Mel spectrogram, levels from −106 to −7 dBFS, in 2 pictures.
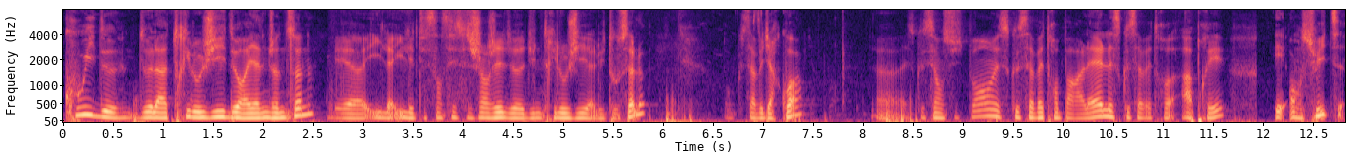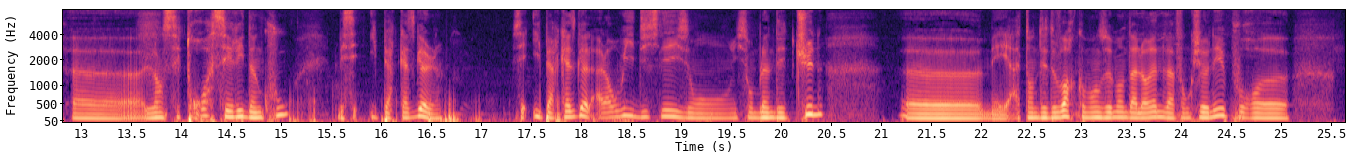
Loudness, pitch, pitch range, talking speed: -24 LUFS, 130 Hz, 125-145 Hz, 195 wpm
